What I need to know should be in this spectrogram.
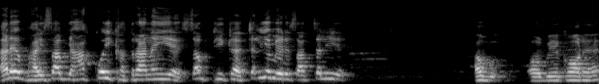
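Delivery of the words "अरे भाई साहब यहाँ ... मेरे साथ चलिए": put-on cartoon character voice. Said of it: "और बट्टू बोलता है".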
